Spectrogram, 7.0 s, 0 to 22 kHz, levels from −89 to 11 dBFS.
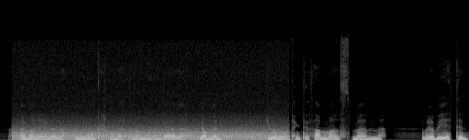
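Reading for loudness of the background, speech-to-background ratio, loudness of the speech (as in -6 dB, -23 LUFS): -27.5 LUFS, 5.0 dB, -22.5 LUFS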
